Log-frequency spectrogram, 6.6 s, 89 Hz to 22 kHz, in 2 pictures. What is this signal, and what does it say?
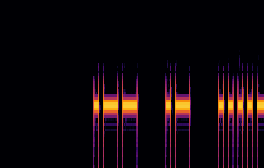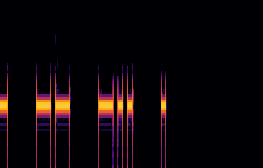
Morse code, heard as a keyed tone, about 19 wpm, spaced as for 14 wpm, 700 Hz. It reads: WA4MDE
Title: 140 Lesson 23g - Letter f - Call Signs 20wpm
